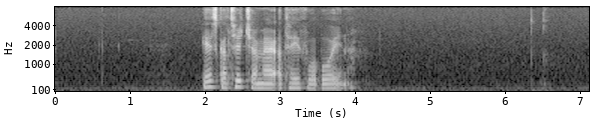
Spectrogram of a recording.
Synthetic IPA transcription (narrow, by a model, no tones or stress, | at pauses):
jeːskɑlt̪ʰɪt͡ʃɑmeːɹʔɑ̰t̪hœɪfoːbɔʏə̰nə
